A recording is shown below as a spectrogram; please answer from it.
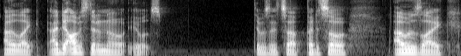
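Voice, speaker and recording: Streamer dude rambling on a live call, smooth clear voice, dry sound. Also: male voice, medium pitch, fairly even intonation, normal speed, a bit bright, no room sound. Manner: rambling, lots of likes and ums. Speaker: livestream host. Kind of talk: casual chat on a live stream.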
